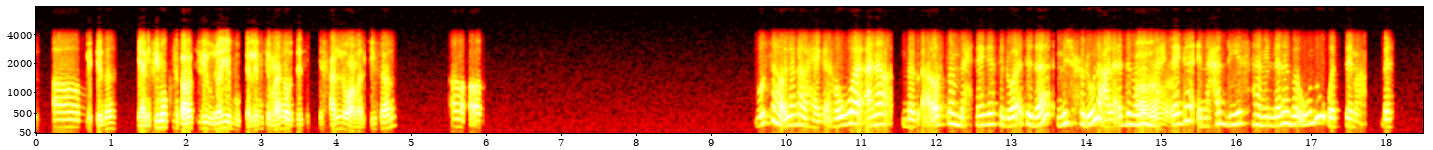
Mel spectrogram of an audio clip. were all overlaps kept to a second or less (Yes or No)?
Yes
